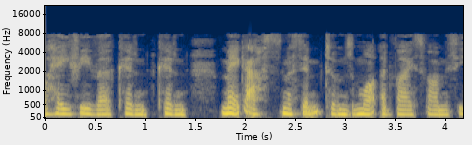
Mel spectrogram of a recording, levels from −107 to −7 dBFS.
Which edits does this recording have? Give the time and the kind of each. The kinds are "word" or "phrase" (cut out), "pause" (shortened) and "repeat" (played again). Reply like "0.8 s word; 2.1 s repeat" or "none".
1.1 s repeat; 3.0 s word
